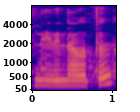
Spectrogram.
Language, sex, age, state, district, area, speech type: Malayalam, female, 45-60, Kerala, Alappuzha, rural, spontaneous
